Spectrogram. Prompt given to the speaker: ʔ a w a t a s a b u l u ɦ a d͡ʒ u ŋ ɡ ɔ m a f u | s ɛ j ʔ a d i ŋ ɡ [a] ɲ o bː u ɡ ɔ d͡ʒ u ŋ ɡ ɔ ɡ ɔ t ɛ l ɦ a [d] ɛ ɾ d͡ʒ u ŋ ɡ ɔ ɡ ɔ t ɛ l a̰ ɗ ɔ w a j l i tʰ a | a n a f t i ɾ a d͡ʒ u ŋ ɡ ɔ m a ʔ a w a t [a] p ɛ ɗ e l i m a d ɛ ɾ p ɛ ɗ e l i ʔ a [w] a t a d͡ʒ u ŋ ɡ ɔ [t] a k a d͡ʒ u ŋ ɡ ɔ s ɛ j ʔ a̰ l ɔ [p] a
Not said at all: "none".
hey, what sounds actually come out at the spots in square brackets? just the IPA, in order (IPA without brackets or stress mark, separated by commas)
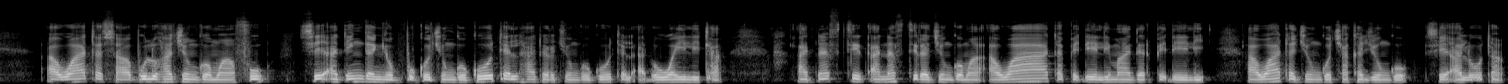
a, d, a, w, t͡ʃ, t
